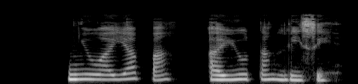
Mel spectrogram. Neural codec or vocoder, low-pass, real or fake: none; 10.8 kHz; real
